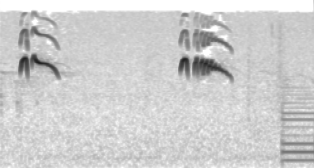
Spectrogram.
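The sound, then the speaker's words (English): A black phoebe gives two short, high, buzzy chirps, each a quick pair of notes, separated by a pause. A steady low harmonic tone enters at the end. “I love the black phoebe. It's probably my favorite bird.”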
